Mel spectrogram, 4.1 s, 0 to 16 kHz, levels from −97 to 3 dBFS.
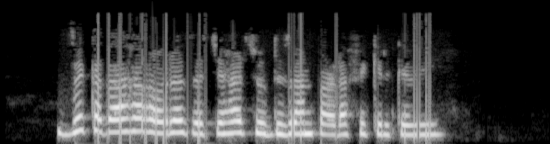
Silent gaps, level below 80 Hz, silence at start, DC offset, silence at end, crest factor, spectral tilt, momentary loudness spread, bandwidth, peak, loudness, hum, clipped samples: none; -48 dBFS; 0.45 s; under 0.1%; 0.8 s; 12 dB; -6.5 dB/octave; 7 LU; 11 kHz; 0 dBFS; -12 LUFS; none; under 0.1%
